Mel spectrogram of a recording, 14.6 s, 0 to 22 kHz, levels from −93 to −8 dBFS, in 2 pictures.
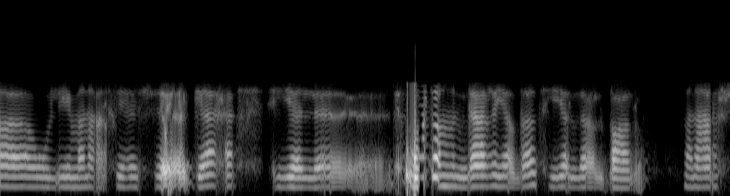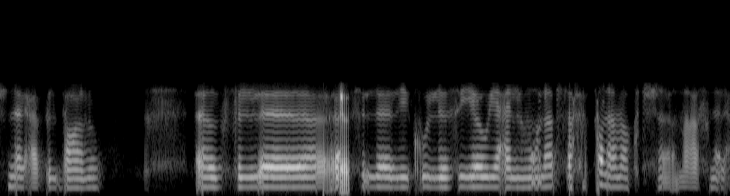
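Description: Codec 2 vocoder, throughout: the speech is rebuilt from pitch, voicing, energy and a spectral envelope rather than the original waveform, giving a robotic, buzzy sound limited to 300 Hz to 3.5 kHz. The heavy damage fits a rate of about 2.4 kbit/s.

Bit errors on digital voice radio, at 1.60–1.88 s, 3.94–4.38 s (just before "من قاع الرياضات هي"), 10.54–10.78 s (just before "الـ ليكول سياو يعلمونا") and 13.00–13.40 s (just after it): corrupted bits scramble whole frames' parameters, so the voice jumps in pitch and level and breaks into warbling gibberish.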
